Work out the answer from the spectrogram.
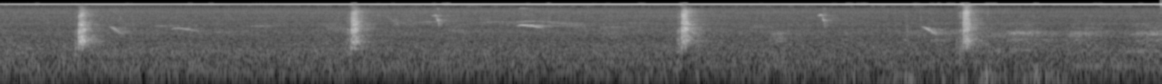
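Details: Crested oropendola call in Brazil: sharp, harsh clacks about every two seconds, four in all, with faint thin whistles from other birds between them.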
